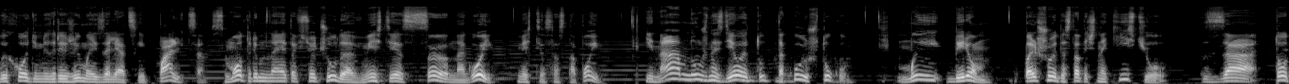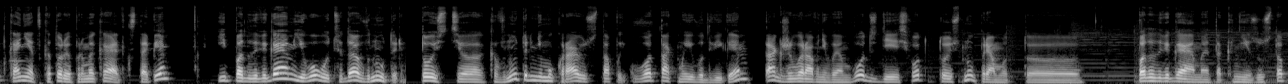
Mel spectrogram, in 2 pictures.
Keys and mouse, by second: 1.5 KP_Divide, 9.2 ], 9.3 ], 9.4 ].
